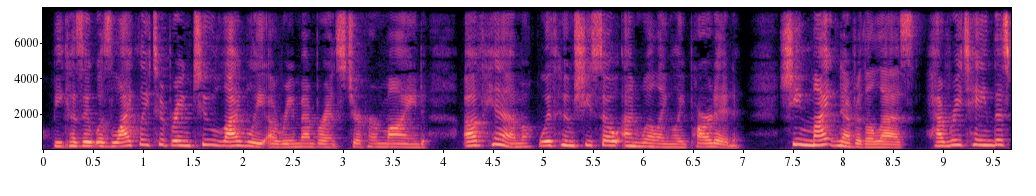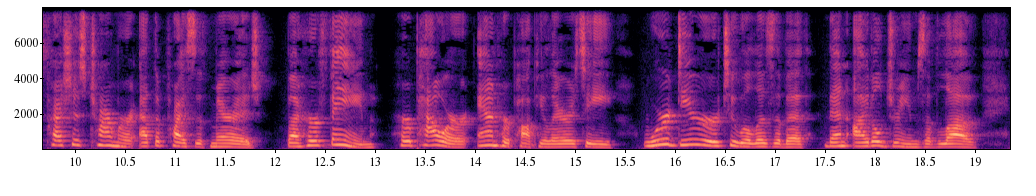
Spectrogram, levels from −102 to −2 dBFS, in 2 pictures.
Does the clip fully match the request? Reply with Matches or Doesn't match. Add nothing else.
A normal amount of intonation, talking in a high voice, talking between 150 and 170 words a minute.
Doesn't match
